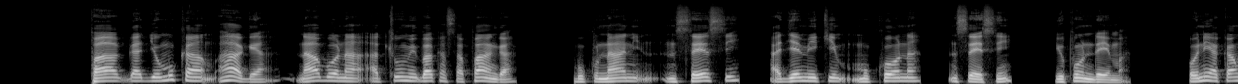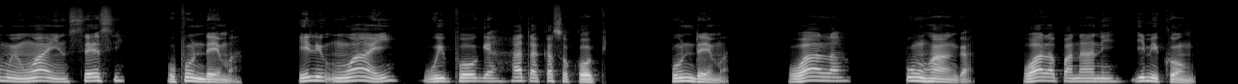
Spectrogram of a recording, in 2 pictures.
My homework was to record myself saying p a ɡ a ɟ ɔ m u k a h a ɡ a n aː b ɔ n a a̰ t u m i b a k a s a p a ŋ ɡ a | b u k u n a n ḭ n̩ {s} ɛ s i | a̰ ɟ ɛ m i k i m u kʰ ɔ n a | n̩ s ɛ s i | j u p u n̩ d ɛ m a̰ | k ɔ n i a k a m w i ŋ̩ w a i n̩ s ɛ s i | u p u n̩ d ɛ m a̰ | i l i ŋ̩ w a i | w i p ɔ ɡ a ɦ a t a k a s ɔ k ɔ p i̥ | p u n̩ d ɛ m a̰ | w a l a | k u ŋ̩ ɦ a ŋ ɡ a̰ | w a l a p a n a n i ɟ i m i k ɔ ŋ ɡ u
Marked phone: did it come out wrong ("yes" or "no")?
no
